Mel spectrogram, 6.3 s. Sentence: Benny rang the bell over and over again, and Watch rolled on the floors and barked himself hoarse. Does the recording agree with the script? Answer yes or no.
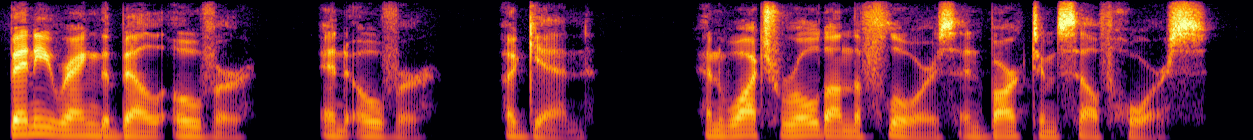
yes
